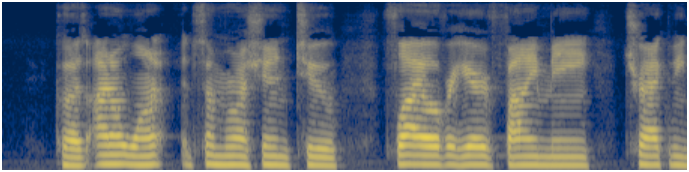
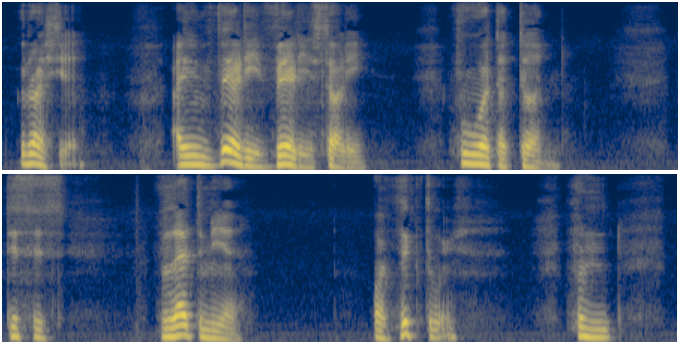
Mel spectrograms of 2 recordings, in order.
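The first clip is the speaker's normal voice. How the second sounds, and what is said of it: Imperfect put-on Russian accent. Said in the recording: “This is my Russian impression ... I was doing my Russian impression. It's not perfect. Again, I just wanted to say it in that accent”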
